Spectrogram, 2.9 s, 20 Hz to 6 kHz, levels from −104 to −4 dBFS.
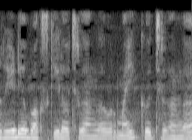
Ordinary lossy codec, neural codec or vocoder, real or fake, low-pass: MP3, 32 kbps; none; real; 5.4 kHz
